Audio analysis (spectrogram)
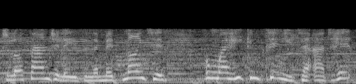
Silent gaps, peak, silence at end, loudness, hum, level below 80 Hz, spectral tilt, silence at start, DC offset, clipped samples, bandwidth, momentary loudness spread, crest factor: none; -2 dBFS; 0 s; -15 LUFS; none; -40 dBFS; -6.5 dB/octave; 0 s; under 0.1%; under 0.1%; 5.4 kHz; 4 LU; 14 dB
